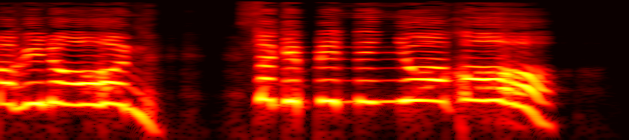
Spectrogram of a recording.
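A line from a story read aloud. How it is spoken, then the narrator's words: Shouted. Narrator (Tagalog): Sigaw niya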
